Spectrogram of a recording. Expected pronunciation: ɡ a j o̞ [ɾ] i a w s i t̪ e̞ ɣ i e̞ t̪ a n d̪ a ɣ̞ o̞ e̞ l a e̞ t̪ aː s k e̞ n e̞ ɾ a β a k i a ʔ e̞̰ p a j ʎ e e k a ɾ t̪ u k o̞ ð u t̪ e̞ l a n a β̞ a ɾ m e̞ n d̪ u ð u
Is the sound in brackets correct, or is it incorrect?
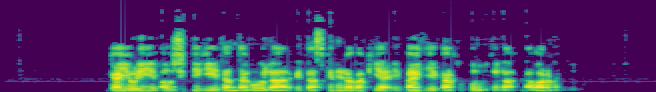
correct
